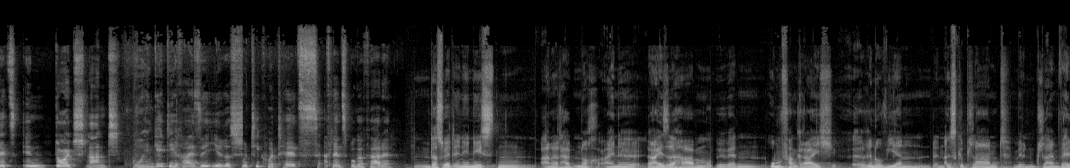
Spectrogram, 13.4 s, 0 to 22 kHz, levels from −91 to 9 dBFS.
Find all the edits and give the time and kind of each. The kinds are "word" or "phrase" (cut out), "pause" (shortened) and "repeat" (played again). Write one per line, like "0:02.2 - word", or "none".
0:03.0 - word
0:04.1 - word
0:05.5 - word
0:07.2 - word
0:08.1 - word
0:11.8 - word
